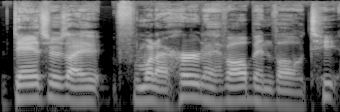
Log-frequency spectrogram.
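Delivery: ordinary talk, nothing marked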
